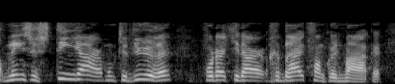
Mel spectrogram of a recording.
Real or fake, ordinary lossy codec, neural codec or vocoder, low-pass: fake; none; vocoder, 22.05 kHz, 80 mel bands, HiFi-GAN; 7.2 kHz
